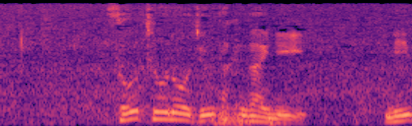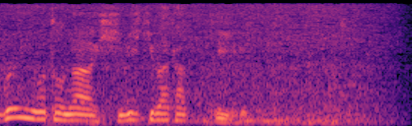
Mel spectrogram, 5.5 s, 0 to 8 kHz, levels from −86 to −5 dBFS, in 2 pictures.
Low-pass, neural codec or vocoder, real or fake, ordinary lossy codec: 7.2 kHz; none; real; MP3, 32 kbps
